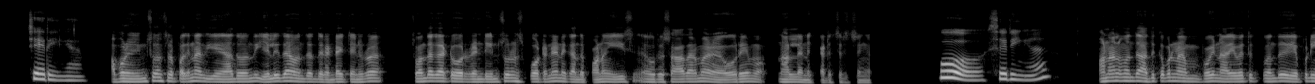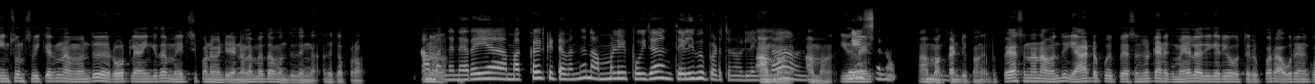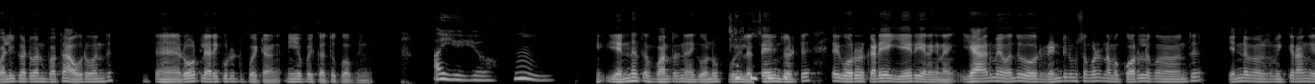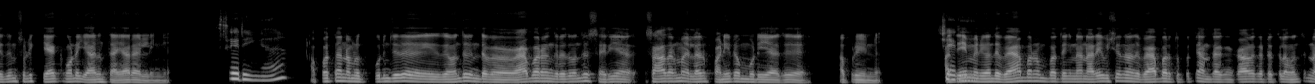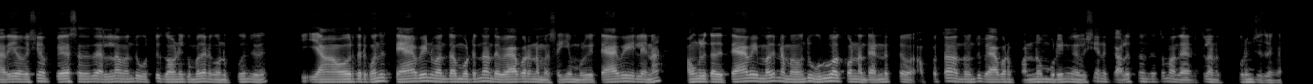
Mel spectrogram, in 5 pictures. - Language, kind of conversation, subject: Tamil, podcast, நீங்கள் சுயமதிப்பை வளர்த்துக்கொள்ள என்ன செய்தீர்கள்?
- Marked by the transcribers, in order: tapping; other noise; other background noise; laugh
